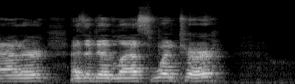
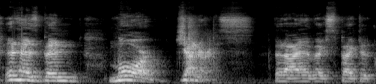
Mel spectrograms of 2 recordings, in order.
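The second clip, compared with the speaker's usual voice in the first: normal talking voice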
